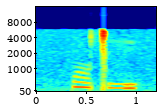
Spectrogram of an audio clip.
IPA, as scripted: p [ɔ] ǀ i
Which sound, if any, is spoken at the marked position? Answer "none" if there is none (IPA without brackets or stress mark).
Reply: ɔ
